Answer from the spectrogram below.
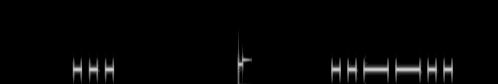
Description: Morse code, heard as a keyed tone, about 15 wpm, 700 Hz. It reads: S ?
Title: Single Character (Letter:Number:Punctuation:Prosign) Alt 15wpm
